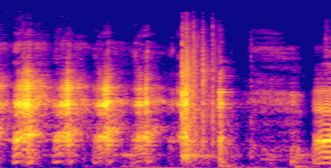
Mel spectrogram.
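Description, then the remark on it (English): Pens drop and clatter onto a hard surface in a quick burst of light clicks and rattles, mixed with short rhythmic vocal sounds like laughter. “All right, I'm dropping pens all over the place.”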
